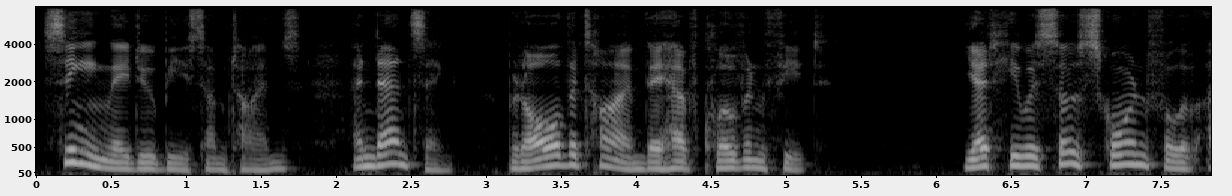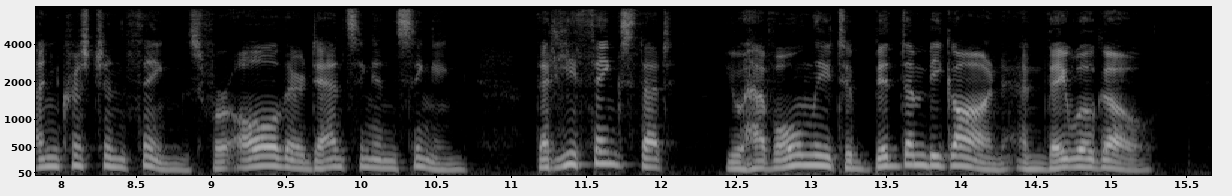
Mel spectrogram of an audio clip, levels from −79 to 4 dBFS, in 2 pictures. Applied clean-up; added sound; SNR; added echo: none; none; none; none.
